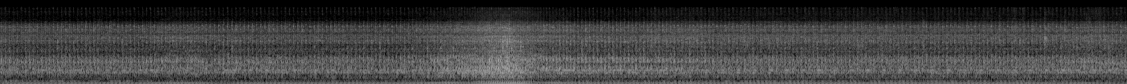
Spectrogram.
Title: New Chevy Colorado ticking sound / rubber squeak sound 2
